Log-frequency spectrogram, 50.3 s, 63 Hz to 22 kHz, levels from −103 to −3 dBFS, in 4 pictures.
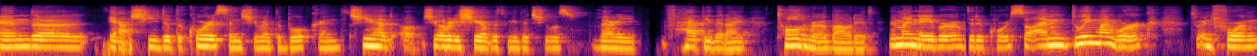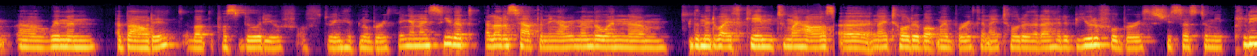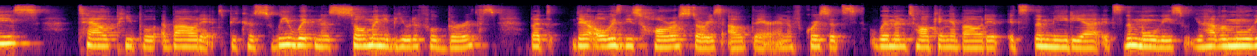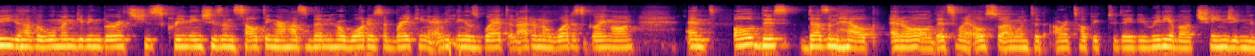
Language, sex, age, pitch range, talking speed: English, female, 20-39, 160-180 Hz, 220 wpm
